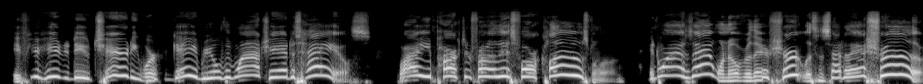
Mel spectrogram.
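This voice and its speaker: A man puts on a character voice, pitched extremely high. He talks at a fairly quick pace. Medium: solo performance. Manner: rambling, chatty.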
